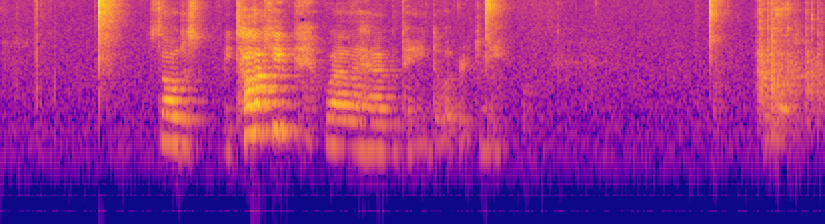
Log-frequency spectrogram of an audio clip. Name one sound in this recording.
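Wooden clothespins click as they snap open and shut.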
